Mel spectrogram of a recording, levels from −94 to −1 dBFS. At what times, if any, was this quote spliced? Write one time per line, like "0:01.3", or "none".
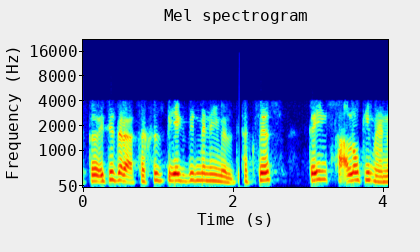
0:02.1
